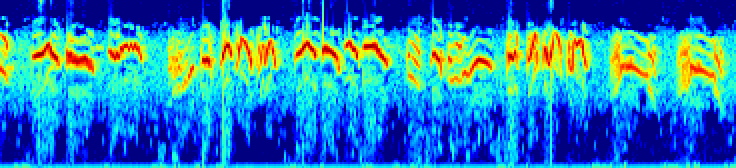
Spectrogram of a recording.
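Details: Javan bush lark, a champion contest singer, giving warbled phrases of rising and falling whistles and rapid chirps in short bursts with brief gaps.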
